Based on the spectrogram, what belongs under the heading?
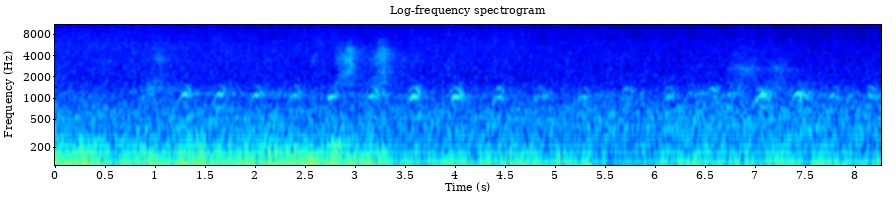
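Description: Distant birds calling, a string of faint short calls repeated several times a second, with a couple of harsher calls about three seconds in, over a steady low rumble of wind.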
